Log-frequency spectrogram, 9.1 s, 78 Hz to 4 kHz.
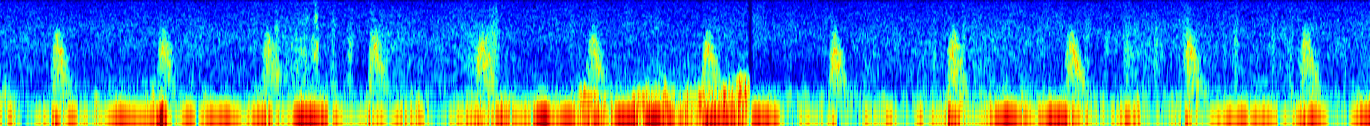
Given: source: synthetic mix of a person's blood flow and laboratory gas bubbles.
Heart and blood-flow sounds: Doppler ultrasound of blood flow; subclavian vein
1.99-2.13 s: bubbles
From the record:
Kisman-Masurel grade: 111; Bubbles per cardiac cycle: 1 to 2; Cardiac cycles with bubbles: 1 to 10%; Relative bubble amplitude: barely perceptible (0.100 to 0.250); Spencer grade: 1 (occasional bubble signal discernible with the cardiac motion signal, with majority of cardiac periods free of bubbles); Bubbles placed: anywhere in the cardiac cycle

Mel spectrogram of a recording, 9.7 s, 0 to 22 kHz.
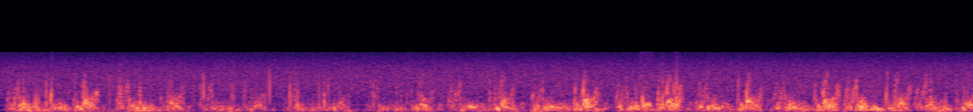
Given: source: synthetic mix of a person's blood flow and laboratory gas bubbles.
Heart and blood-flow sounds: Doppler ultrasound of blood flow; precordium
6.39-6.54 s: bubbles
6.57-6.66 s: bubbles
6.70-6.83 s: bubbles
From the record:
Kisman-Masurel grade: 223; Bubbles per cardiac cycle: several, 3 to 8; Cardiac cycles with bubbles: 10 to 50%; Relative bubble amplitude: loud (0.450 to 0.775); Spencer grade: 2 (many but less than half of the cardiac periods contain bubble signals, singularly or in groups); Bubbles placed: only in the low amplitude regions of the cardiac cycle

